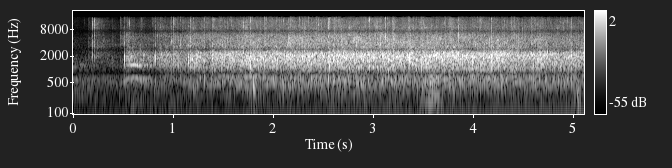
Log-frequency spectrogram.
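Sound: audience clapping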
